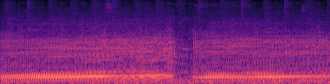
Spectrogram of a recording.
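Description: Yamaha RX-King's two-stroke single-cylinder engine pulling under acceleration, its pitch climbing steadily. About three and a half seconds in it dips briefly for a gear change, then climbs again from a slightly lower pitch.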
